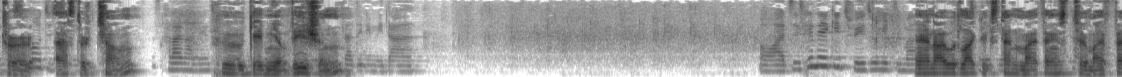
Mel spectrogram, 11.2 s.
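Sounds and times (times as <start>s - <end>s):
speech: 0.0s - 3.7s, 7.8s - 11.2s
audience applause: 4.4s - 11.0s.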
